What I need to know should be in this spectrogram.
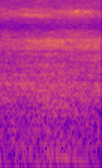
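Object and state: Nothing is struck.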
